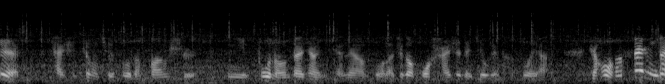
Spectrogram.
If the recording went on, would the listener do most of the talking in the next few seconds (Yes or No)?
Yes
